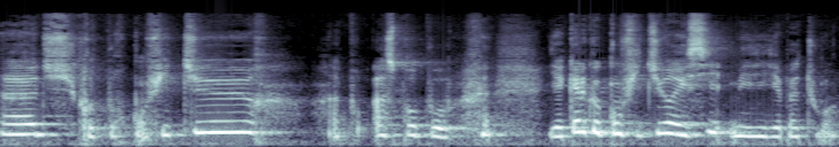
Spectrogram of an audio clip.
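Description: A woman's speech moves at a moderate pace, its pitch varying in an ordinary way, with light background noise behind it. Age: 30s. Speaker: lifestyle YouTuber and nutrition coach; lifestyle vlogger. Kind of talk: casual home tour video; casual vlog chat. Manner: chatty, with frequent hesitations. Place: kitchen. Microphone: phone near.

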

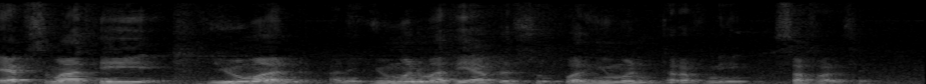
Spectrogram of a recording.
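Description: Audible room echo carries a man's fairly high voice, which has ordinary pitch variation. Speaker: motivational speaker. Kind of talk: motivational talk.

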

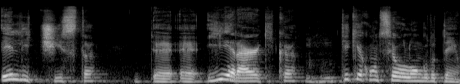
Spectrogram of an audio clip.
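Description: Lively intonation marks a man's fairly high-pitched voice, delivered at a moderate pace. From Brazil, Minas Gerais (Uberaba); Minas Gerais, Brazil. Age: 30s. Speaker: company executive and author; podcast guest. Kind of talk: podcast interview. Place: studio. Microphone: studio mic.

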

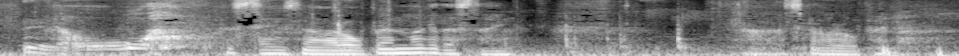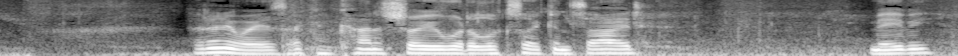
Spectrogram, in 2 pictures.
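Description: Long, frequent pauses break up speech at a moderate pace, with noticeable background noise behind it. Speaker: travel vlogger. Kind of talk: casual vlog narration while hiking. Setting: outdoors on a mountain trail.

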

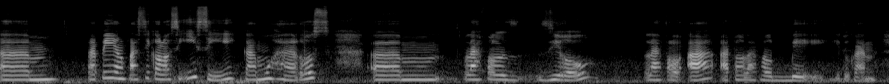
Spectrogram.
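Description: A woman with a fairly high pitch and a somewhat breathy voice speaks at a very slow pace with ordinary pitch variation over light background noise. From Indonesia, raised in Surabaya; Indonesia. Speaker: YouTuber answering immigration questions. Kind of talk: casual Q&A vlog. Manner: casual with many fillers. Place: street. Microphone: phone near.

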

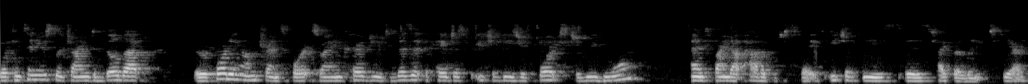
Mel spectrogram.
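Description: A somewhat breathy woman at a fairly low pitch with ordinary variation, fairly quick, with big swings in loudness. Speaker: renewable energy policy researcher. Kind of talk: webinar presentation. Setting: video call.

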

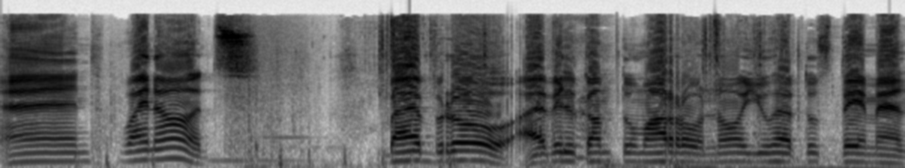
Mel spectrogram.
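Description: Against light background noise, a man with a high voice talks fairly slowly in a flat, monotone way. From India. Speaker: gaming streamer. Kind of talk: live gameplay commentary; casual gaming commentary. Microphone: headset.

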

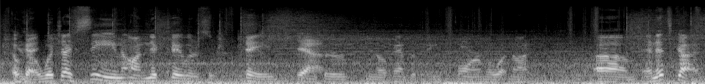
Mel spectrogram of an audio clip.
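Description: Clear music plays behind a man whose voice has ordinary pitch variation and a dry sound with no echo. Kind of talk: casual conversation. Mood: excited about buying car. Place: car.

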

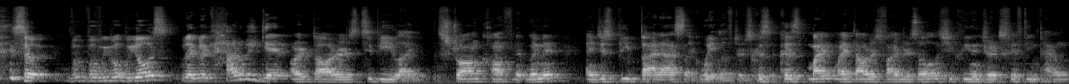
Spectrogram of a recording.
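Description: Talking at a fairly quick pace, a man is heard with audible room echo around him. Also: ordinary pitch variation. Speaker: podcast host. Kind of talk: casual podcast intro and interview question. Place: studio.

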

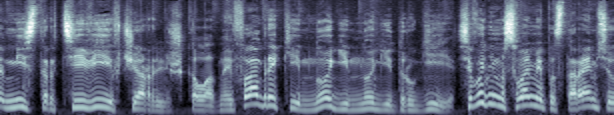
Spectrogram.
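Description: The man's tone is dark and mellow, with lively intonation. The sound is dry with no echo, over a quiet background. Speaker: interviewer. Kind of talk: podcast host intro and interview questions. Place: studio. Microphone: studio mic.

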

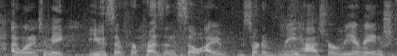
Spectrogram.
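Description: At a moderate pace, a woman with a fairly low voice and fairly even intonation speaks over noticeable background noise. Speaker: interviewee. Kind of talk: interview answer. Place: cafe. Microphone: camera far.

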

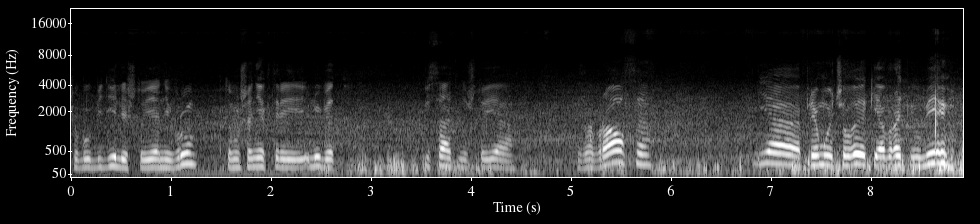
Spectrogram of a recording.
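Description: At a moderate pace with long, frequent pauses, the speech shows ordinary pitch variation against noticeable background noise. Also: man, high pitch for a man. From Gagauzia, Moldova (Comrat). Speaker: video blogger, former city hall worker. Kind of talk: vlog walk-and-talk commentary. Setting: outdoors by a river. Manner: hesitant, many fillers.

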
